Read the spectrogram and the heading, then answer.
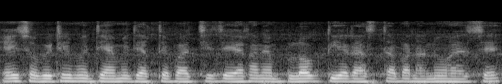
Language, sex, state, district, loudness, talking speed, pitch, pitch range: Bengali, male, Assam, Hailakandi, -15 LUFS, 155 wpm, 135 Hz, 135-140 Hz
